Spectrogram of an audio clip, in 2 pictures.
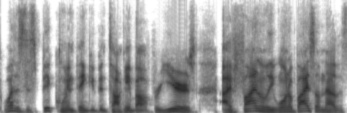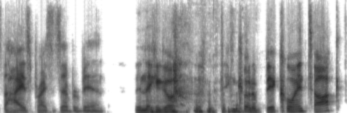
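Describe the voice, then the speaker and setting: A man's voice: on the low side, bright, forceful tone, dry recording, muffled recording. A man hosting a casual podcast, chatting loosely with many ums and restarts. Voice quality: frequent ums, loose rambling delivery. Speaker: podcast host.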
